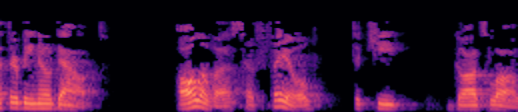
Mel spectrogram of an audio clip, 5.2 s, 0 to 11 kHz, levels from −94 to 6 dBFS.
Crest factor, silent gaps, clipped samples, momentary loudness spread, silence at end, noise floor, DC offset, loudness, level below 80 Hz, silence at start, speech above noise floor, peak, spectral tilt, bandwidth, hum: 22 dB; 1.16-1.73 s, 3.46-3.50 s; under 0.1%; 18 LU; 0 s; under -90 dBFS; under 0.1%; -26 LUFS; -76 dBFS; 0 s; over 64 dB; -6 dBFS; -10.5 dB/octave; 5.8 kHz; none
